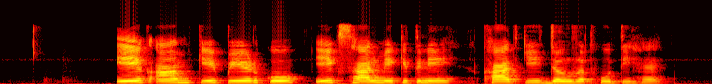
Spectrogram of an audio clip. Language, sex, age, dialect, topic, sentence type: Hindi, female, 18-24, Garhwali, agriculture, question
